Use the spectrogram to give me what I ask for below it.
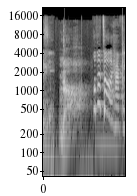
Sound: distorted sound

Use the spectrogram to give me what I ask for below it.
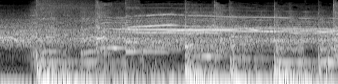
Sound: crowd screaming

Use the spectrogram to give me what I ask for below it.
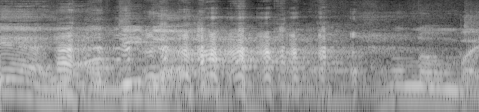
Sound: laughing

